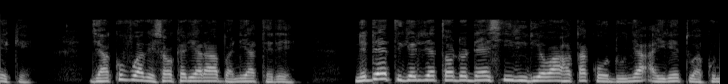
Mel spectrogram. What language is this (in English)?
Kikuyu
